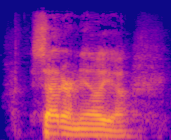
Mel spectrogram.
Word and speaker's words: Saturnalia: Saturnalia.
